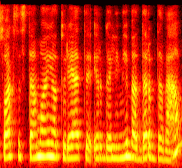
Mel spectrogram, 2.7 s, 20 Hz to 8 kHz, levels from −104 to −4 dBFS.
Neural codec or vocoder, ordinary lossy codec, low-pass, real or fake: none; MP3, 64 kbps; 7.2 kHz; real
